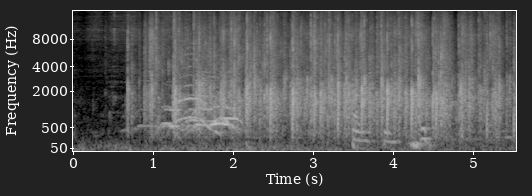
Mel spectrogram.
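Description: A young woman speaks cheerfully through a microphone.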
